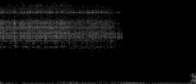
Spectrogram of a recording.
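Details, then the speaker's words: Hornby R066 Duchess of Sutherland model loco bought as an eBay non-runner, gear oiled: thin, fast buzzing rattle as a gear flails in one direction; the spindle is worn oval from lack of lubrication. "this spindle here is oval it's completely worn down that's what happens when you don't lubricate the spindles"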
